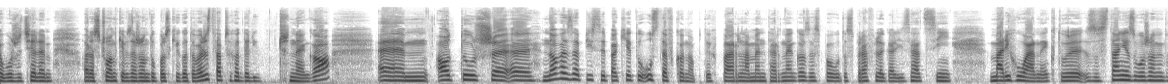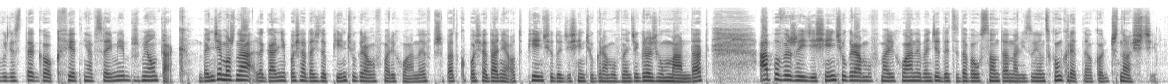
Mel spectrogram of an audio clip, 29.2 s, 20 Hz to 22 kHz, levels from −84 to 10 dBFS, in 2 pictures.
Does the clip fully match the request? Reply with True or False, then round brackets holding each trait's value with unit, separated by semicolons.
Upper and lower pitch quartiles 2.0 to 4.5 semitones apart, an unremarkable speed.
True (2.7 semitones; 125 wpm)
